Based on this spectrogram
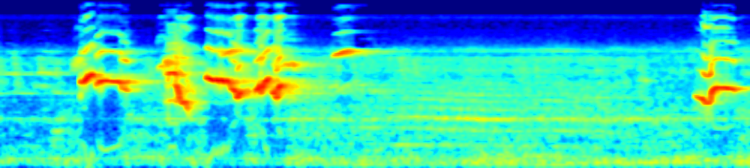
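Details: Oriental magpie-robin song used as a lure for lazy magpie-robins: a rich burst of varied whistles and rasping notes, then a lull, with one more whistled note at the end.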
